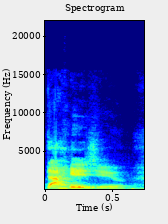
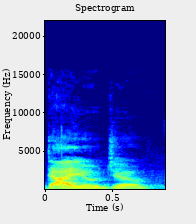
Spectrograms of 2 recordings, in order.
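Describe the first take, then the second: First: The J is said with a French-style sound. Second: The J is said without a French-style sound. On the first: The speaker calls it wrong. "It's like dipping sauce" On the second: The speaker calls it right. "D O J is Diojo"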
